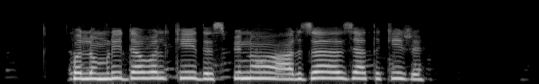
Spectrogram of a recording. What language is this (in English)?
Pashto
